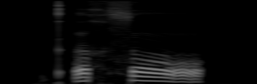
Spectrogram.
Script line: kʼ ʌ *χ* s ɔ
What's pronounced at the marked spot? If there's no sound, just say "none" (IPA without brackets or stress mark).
χ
